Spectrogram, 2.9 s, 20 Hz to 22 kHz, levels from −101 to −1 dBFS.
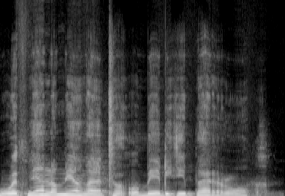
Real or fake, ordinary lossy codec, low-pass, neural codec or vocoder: fake; none; none; codec, 44.1 kHz, 1.7 kbps, Pupu-Codec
